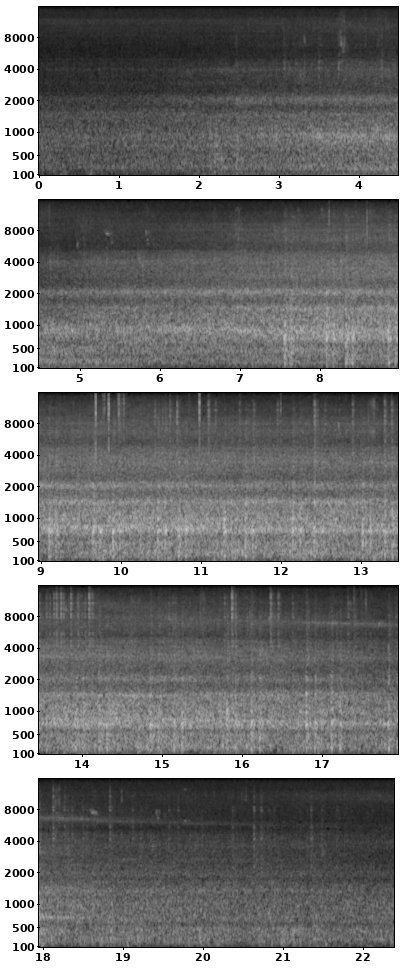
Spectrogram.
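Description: Electric commuter train running past on the tracks. It grows louder over several seconds, then its wheels clack over rail joints and points for about ten seconds in the middle before it fades.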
